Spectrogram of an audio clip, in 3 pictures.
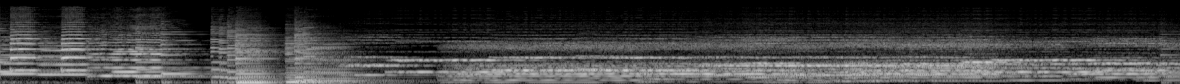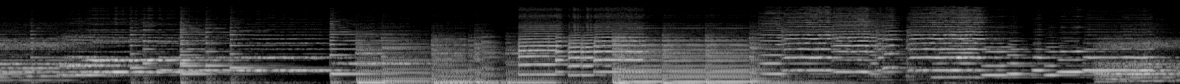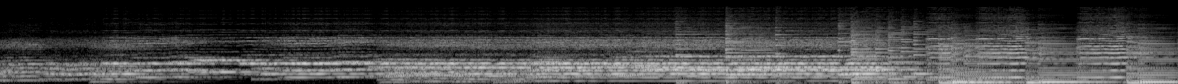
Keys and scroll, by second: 2.7 ctrl+z, 7.5 ctrl+d, 12.1 ctrl+z, 19.6 ctrl+z, 29.2 ctrl+z, 32.6 ctrl+z.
